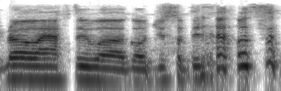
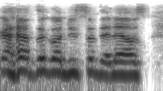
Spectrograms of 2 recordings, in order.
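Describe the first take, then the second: First: Said in the usual way. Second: Fast and laughing through it; hurried escape line, laughing; rushed, laughing. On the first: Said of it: "And I was like". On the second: Retold or imitated. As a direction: blurt it out quickly with a laugh. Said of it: "I was like".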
